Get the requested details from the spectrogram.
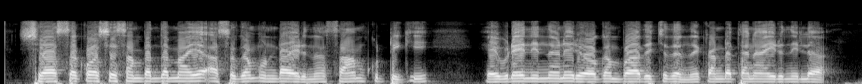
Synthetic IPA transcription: ɕwaːsɐko̞ːɕɐsɐmbɐnd̪ʱɐmaːjɐʔɐsuɡɐmuɳɖaːjiɾunːɐsaːmkuʈːikʲːɨ | eʋiɽe̞ninːaːɳɨɾo̞ːɡɐmbaːd̪ʱit͡ɕːɐðe̞nːɨkɐɳɖet̪ːaːnaːjiɾunːilːɐ

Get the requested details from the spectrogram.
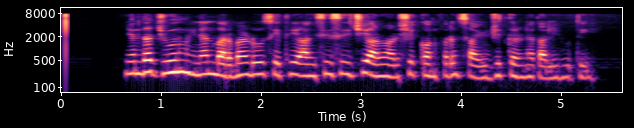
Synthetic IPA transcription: jand̪ad͡ʑuːnməɦinjanbaɾbaɾɖosjet̪ʰeajsisit͡ɕiːaʋaɾɕikːɔnfəɾənsajod͡ʑit̪kəɾɳjat̪aliːɦot̪iː

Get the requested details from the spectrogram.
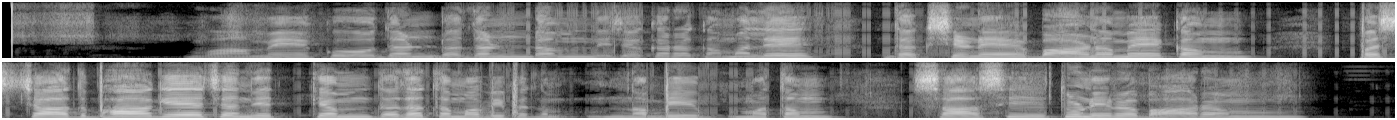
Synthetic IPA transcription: ʋaːmeːkoːd̪ɐɳɖɐd̪ʱɐɳɖɐmnid͡ʒɐkɐɾɐkɐmɐleːd̪ɐkʂiɳeːbaːɳɐmeːkɐmpɐʃt͡ʃaːt̪bʱaːɡeːt͡ʃɐnit̪jɐmd̪ɐd̪ʱɐt̪ɐmɐbʱinɐbʱimɐt̪ɐm | saːsiːt̪uɳiɾɐbʱaːɾɐm

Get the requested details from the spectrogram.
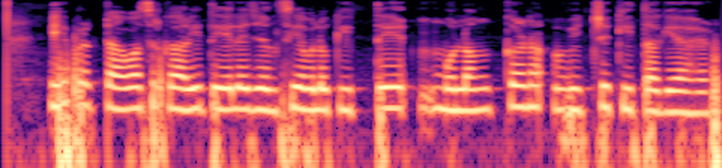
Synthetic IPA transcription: ɪːpɾəkəʈaːʋaːsəɾkaːɾiːt̪eːleːd͡ʒənsiːəʋloːkiːt̪ːeːmʊləŋkəɳʋɪt͡ʃkiːt̪aːɡɪaːɦɛː

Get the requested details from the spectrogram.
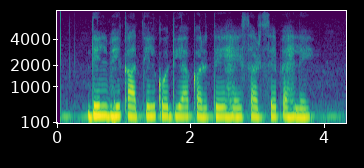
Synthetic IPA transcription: d̪ɪlbʱikaːt̪ɪlkod̪ijakɐɾt̪eɦɛ̃sɐɾsepɛɦleː

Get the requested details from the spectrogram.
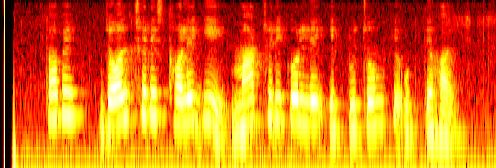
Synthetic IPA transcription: t̪ɔbe | d͡ʑɔlt͡ɕʰeɾest̪ʰɔleɡiemaɾt͡ɕuɾikoɾleʔek̚ʈut͡ɕomkḛʔuʈ̚t̪eɦɔe

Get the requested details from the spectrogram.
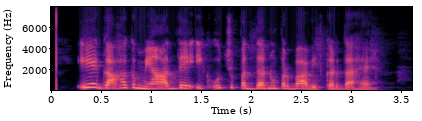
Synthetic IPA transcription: eːɡaːɦəkmɪjaːd̪̚ːeːʔɪkʊ̰tːʃpəd̪əɾnũːpɾəbʱaːʋɪt̪kəɾd̪aːɦɛː

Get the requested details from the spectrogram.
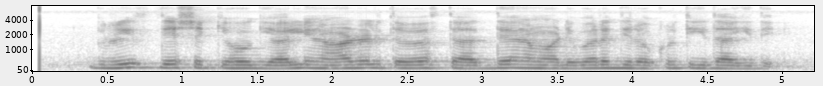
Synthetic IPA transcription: ɡɾiːsd̪ɛːʃɐkːe̞ɦo̞ːɡiɐlːinɐaːɽɐɭit̪ɐʋjɛʋɐst̪ʰeɐd̪jɐjɐnɐmaːɽibɐɾɐd̪iɾoɐkɾut̪iːd̪aːɡid̪e

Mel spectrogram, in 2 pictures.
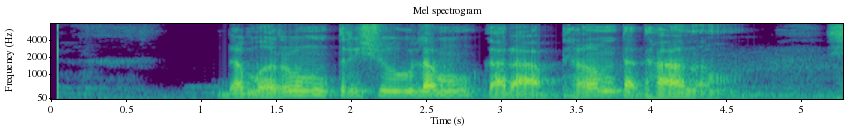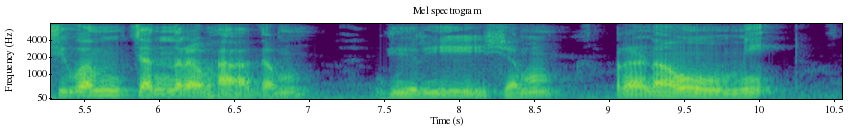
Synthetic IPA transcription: d̪ɐmɐɾumt̪ɾiʃuːlɐmkɐɾa̰ːbʱjaːmd̪ɐd̪ʱaːnɐ̰m | ʃiʋɐmt͡ʃɐnd̪ɾɐʋʱaːd̪ɐm | ɡiɾiːʃɐm | pɾɐ̰ɳɐ̰wmi

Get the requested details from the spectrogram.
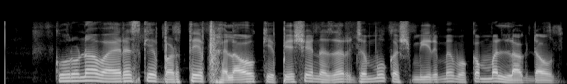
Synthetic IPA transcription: koːɾoːnaʋaːɪɾəskebɐɽ̤t̪epʰɛːlaːõkepeːʃenɐzəɾd͡ʒɐmːukɐʃmiːɾmẽmʊkəmːəlːaːk̚ɖaːʊn

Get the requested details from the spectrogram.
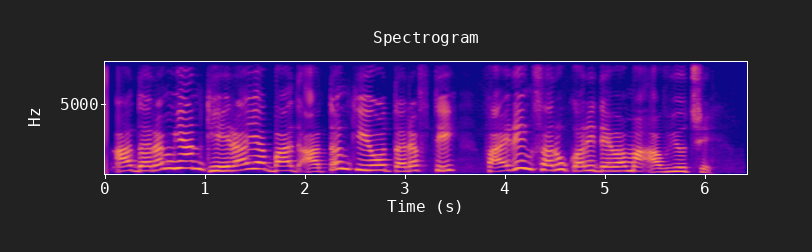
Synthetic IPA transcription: ad̪əɾəmjanɡʱeɾajabad̪at̪əŋkiot̪əɾəft̪i | fajɾiŋɡʃəɾukəɾid̪eʋamãʔaʋjũt͡ʃʰe

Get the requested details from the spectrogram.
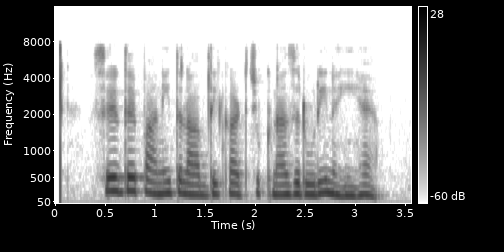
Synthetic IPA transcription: sɪɾd̪eːpaːniːt̪əlaːb̚d̪iːkəʈt͡ʃʊknaːzəɾuːɾiːnəɦĩːɦɛː

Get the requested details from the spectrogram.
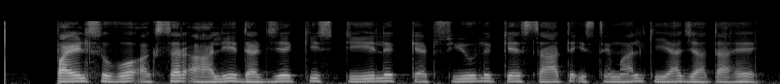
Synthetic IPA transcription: paːɪlsʋoʔɐksəɾaːlid̪ɐɾd͡ʒekisʈiːlkɛːpsijuːlkesaːt̪ʰɪst̪eːmaːlkijad͡ʒaːt̪aɦɛː

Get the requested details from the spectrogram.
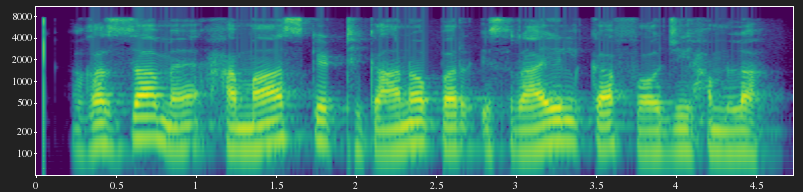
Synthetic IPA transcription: ɣɐzːamẽhɐmaːskeʈʰɪkaːnõpɐɾɪsɾaːiːlkafɔːd͡ʒihɐmla

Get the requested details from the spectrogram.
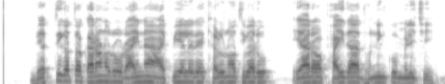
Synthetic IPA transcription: bjɔk̚t̪iɡɔt̪ɔkaɾɔɽ̃ɔɾuɾajnaːjpielɔɾekʰeɭunɔt̪ʰibaɾu | ḛɦaɾɔpʰajd̪ad̪ʱuniŋkumiɭit͡ʃʰḭ

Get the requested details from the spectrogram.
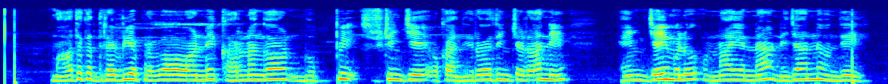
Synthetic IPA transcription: maːd̪ɐkɐd̪ɾɐʋjɐpɾɐbʱaːʋaːnːikaːɾɐɳɐŋɡaːnopːisɾuʂʈiɲt͡ʃe̞ːɔkɐniɾoːd̪ʱiɲt͡ʃɐɽaːnːi | eɲd͡ʒɐjmuluːnːaːjɐnːɐnid͡ʒaːnːiund̪i

